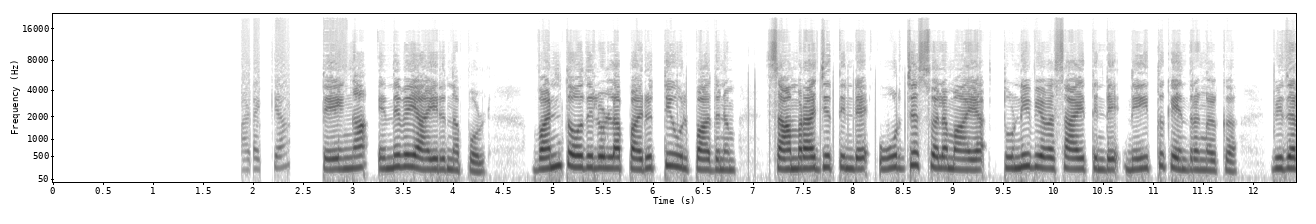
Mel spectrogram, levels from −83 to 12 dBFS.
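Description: From 0 to 2.94 s the fade-in's quiet start shows truncation distortion on a fade. The gain stage keeps too few bits, fitting roughly 7-bit resolution, with no dither, so the low-level speech turns gritty. Unlike plain noise, the grit follows the signal.

Across the whole clip the speech sounds rough and grainy, most likely from Opus compression in its music mode at a rate around 24 kbps. The band is still filled to about 20 kHz, so it is not muffled or swirly like MP3.

From 5.88 to 8.77 s a train of clicks runs at about 5.2 per second, roughly fifteen similar pops at uneven spacing and about as loud as the speech. They tick through the pauses too, so they are not codec grain, and they likely come from interference or a faulty connection.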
